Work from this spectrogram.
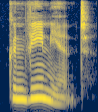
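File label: "convenient", English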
